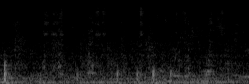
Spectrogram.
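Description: Quiet scratching of writing, with a single sharp knock right at the start.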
